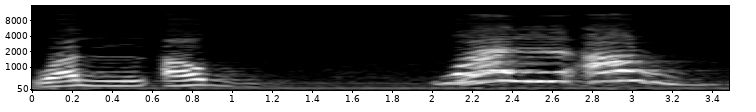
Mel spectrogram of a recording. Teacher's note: یہاں ضاد ساکن ہو جائے گا اس لیے کہ یہاں علامت وقف مطلق کی ہے. یہاں وقف کریں گے.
